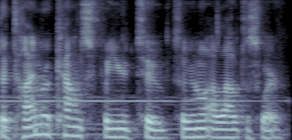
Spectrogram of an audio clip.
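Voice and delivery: ordinary talk, nothing marked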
